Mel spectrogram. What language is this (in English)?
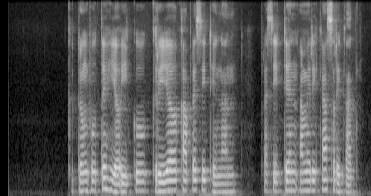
Javanese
